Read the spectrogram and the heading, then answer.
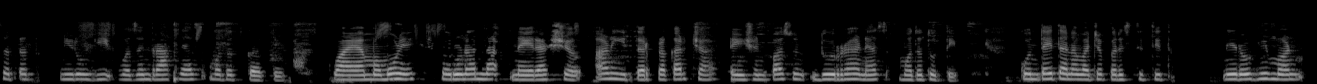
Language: Marathi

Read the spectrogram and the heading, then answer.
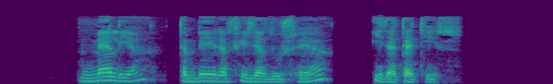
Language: Catalan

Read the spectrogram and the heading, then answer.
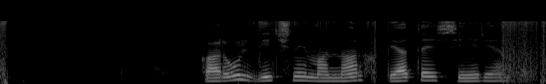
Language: Russian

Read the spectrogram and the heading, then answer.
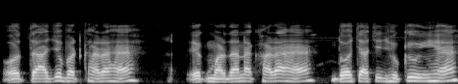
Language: Hindi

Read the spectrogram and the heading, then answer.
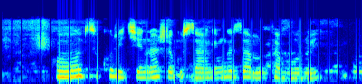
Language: Kinyarwanda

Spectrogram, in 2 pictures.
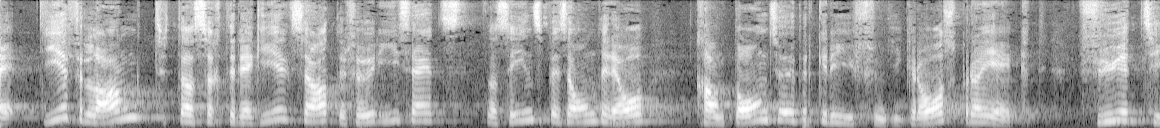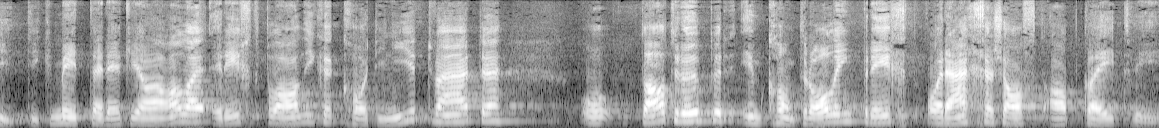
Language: Swiss German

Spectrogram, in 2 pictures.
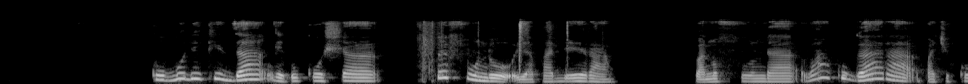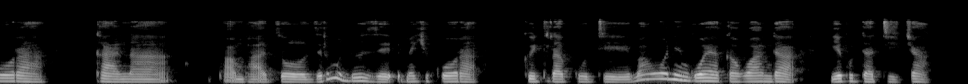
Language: Ndau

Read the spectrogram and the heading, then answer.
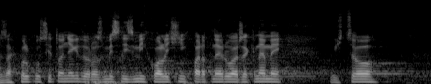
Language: Czech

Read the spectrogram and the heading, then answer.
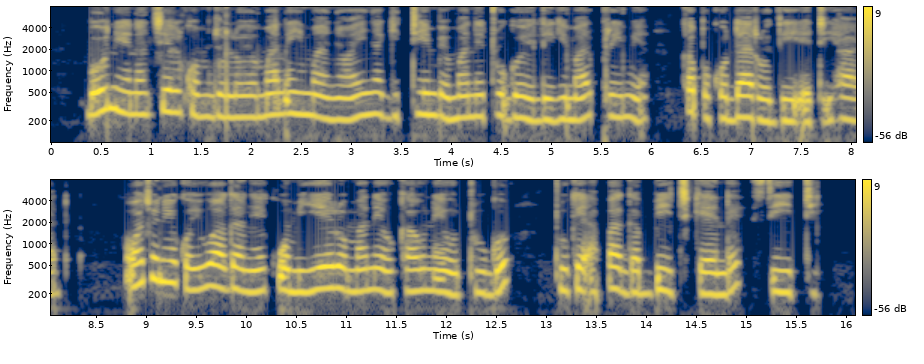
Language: Luo (Kenya and Tanzania)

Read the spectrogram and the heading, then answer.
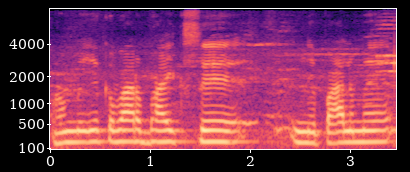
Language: Maithili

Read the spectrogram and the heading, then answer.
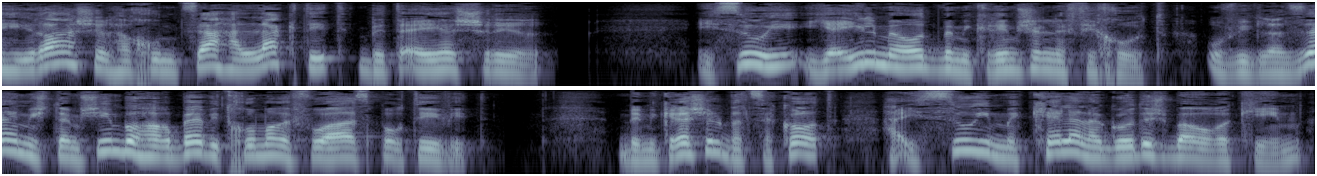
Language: Hebrew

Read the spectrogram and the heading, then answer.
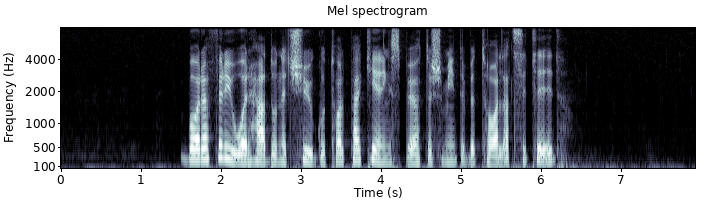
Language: Swedish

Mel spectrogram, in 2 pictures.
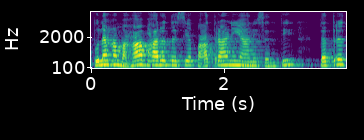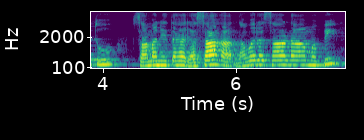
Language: Sanskrit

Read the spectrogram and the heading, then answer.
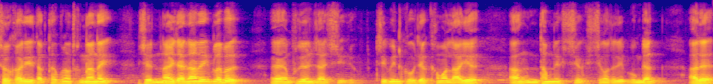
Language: Bodo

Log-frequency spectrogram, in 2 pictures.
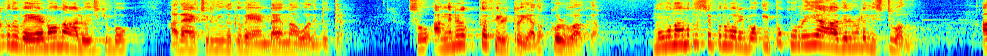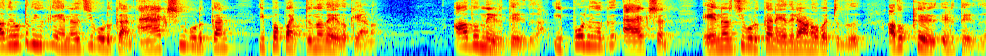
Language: Malayalam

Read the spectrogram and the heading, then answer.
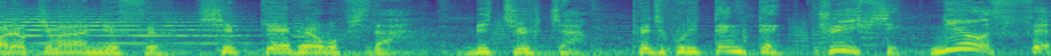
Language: Korean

